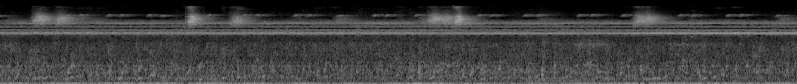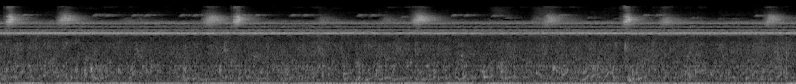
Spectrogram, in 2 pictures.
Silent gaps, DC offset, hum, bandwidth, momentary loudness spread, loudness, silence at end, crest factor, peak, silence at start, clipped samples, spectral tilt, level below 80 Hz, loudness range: none; under 0.1%; none; 16 kHz; 7 LU; -22 LUFS; 0 s; 22 dB; -4 dBFS; 0 s; under 0.1%; 0 dB/octave; -40 dBFS; 3 LU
